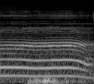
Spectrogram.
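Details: A single sustained, steady-pitched cry from a baby; ordinary fussing cry.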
